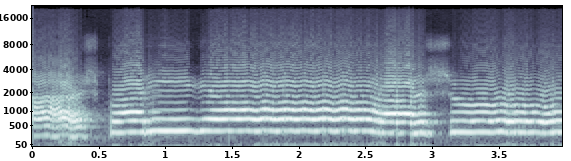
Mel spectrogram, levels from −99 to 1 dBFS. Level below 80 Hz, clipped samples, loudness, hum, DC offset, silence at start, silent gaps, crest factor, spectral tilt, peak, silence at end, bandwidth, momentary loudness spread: -36 dBFS; 2%; -5 LUFS; none; under 0.1%; 0 s; none; 6 dB; -4 dB/octave; 0 dBFS; 0 s; 19 kHz; 4 LU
